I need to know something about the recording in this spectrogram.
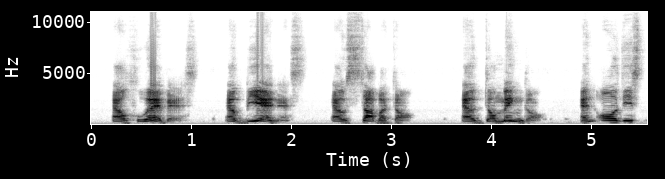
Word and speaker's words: sábado: So you say miércoles, not miércoles, miércoles, sábado, and not sábado, because the stress is on this syllable, and the stress is on this syllable for miércoles.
